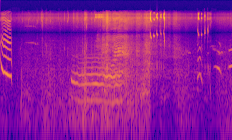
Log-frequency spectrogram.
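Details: Female weeper capuchin Gemma eating a sugar-free almond cake utters a drawn-out, smooth whining call lasting over a second, followed by short high chirps and faint background noise.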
